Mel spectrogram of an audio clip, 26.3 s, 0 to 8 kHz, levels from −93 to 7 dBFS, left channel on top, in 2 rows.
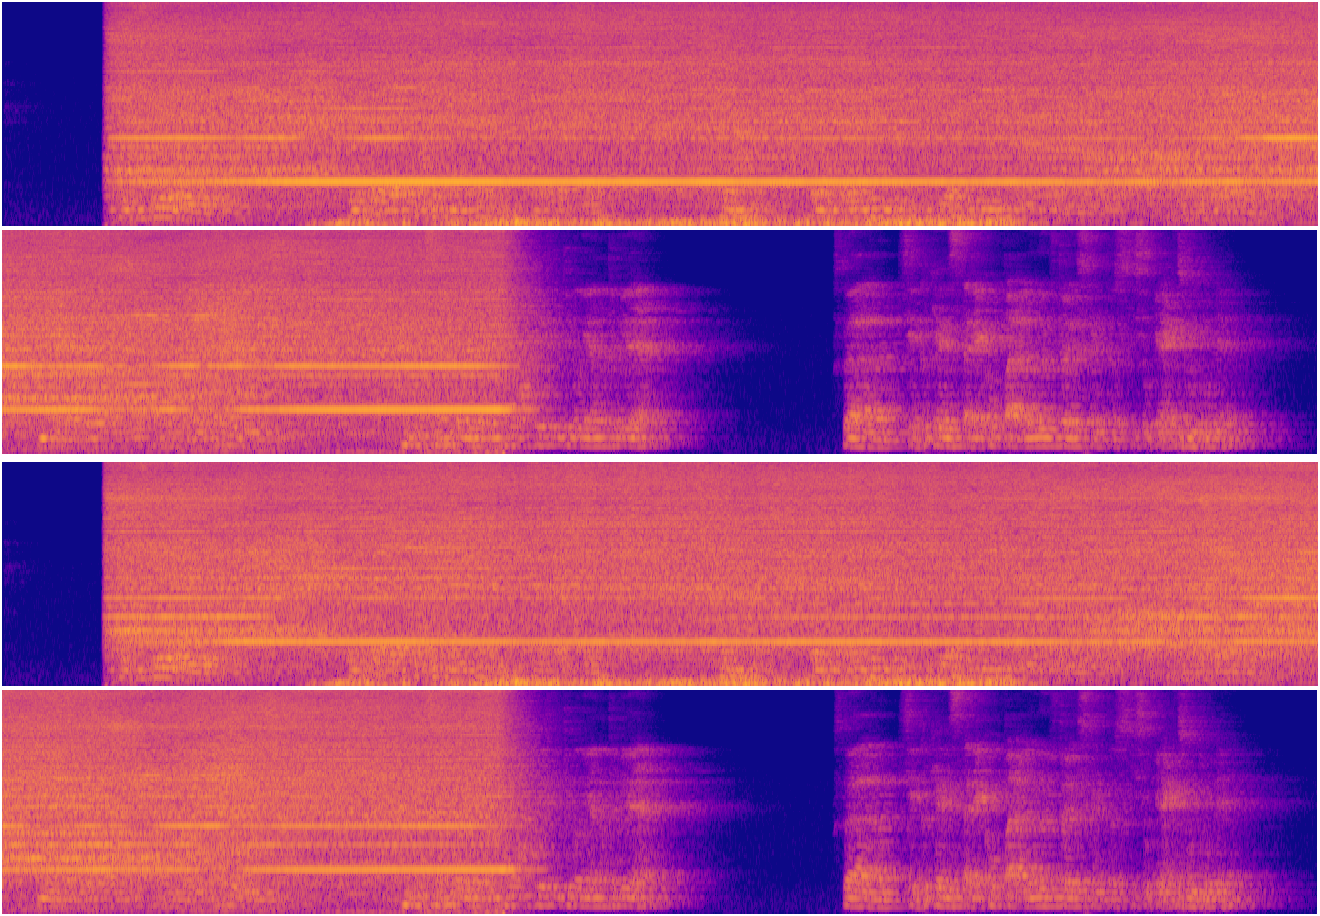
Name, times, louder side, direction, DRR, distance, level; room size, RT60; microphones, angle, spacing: voice 1, 1.0-2.5 3.2-6.2 7.1-12.9 13.5-16.6 17.0-19.7 21.6-25.5, left 1 dB, 40° left, -13 dB, 1.1 m, -28 dB
sound 1, 1.0-18.2, left 1 dB, 80° right, 0.5 m, -15 dB
2.5 x 2.2 x 2.7 m, 1.3 s
head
